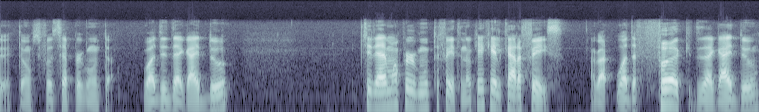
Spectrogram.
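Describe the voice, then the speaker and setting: Low-voiced Brazilian man teaching English. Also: fairly bright tone, no room sound. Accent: Brazilian Portuguese. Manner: explanatory, keeps checking in with the viewer. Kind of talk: informal language lesson.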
